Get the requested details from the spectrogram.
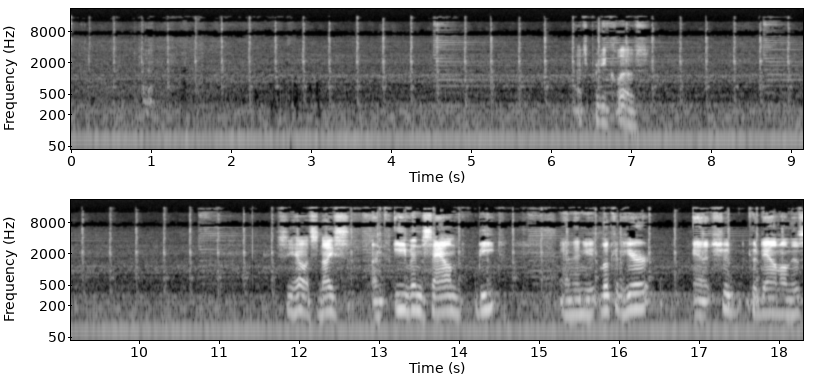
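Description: A clock mechanism ticks steadily and quickly.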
